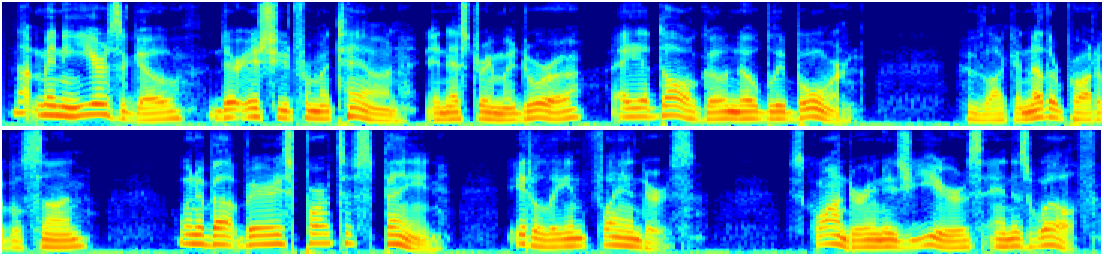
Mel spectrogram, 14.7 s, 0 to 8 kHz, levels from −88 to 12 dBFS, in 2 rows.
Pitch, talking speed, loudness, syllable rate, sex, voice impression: 135 Hz, 145 wpm, -16 LUFS, 4.7 syllables/s, male, masculine, adult-like, slightly bright, refreshing, friendly, slightly kind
